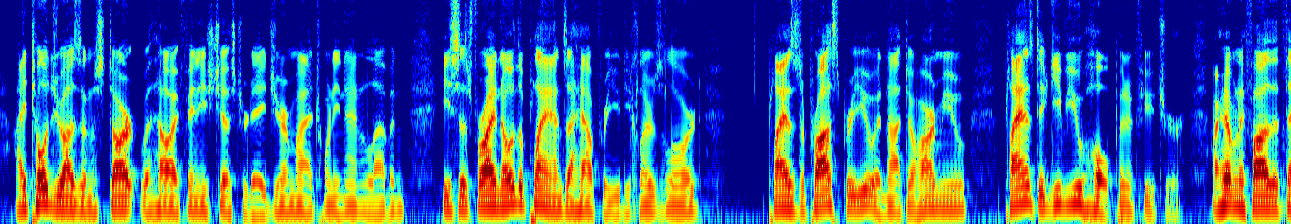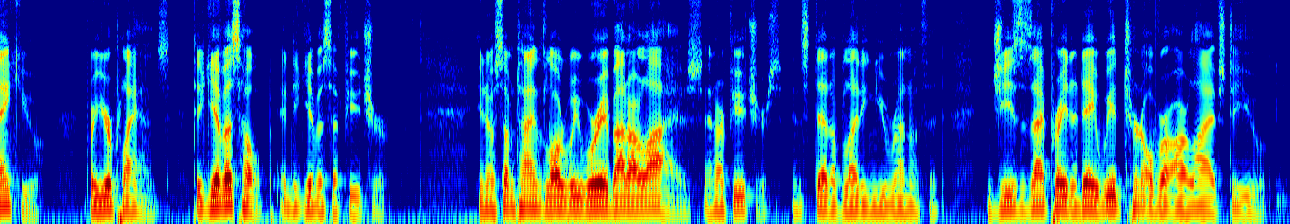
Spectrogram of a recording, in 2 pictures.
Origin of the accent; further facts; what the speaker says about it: Caldwell, Idaho, United States; moved away as an adult; also born or lived in Vancouver, Washington; now in Boise, United States; I was raised in Caldwell for years, moved away to Vancouver, Washington for nine years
